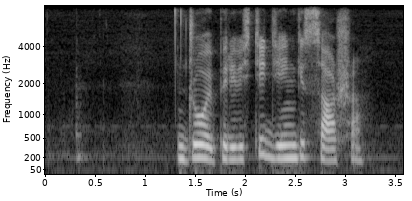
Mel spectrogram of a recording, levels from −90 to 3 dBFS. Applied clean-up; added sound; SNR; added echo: none; none; none; none.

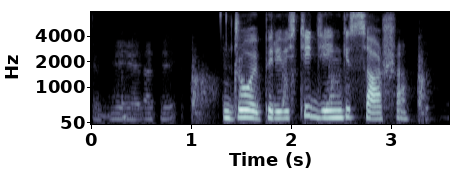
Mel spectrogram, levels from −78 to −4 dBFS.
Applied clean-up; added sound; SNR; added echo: neural mask model RNNoise.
